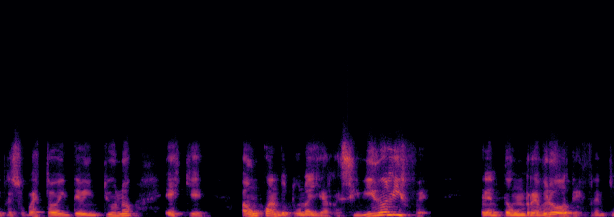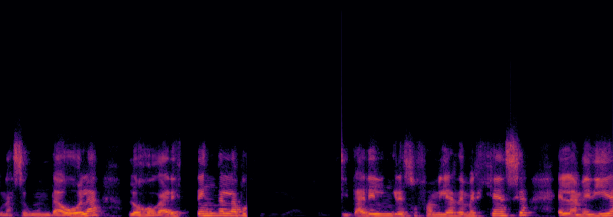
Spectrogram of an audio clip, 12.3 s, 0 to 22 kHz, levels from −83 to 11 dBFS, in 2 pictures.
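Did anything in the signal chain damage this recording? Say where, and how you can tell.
Yes, a 24-bit alignment error in the sample-format conversion. From 8.61 to 9.57 s the sound stays clean but drops about 48 dB at once, nearly inaudible. The 24-bit samples sat in the low bytes of 32-bit words and were read as full 32-bit integers.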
